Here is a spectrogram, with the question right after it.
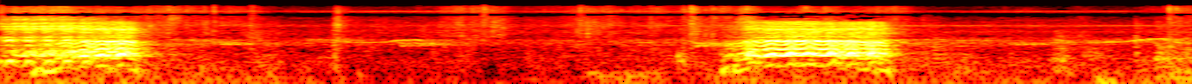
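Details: Two loud vibrating goat bleats about three seconds apart, each lasting under a second, with quiet background between them.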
